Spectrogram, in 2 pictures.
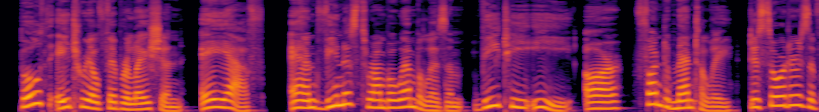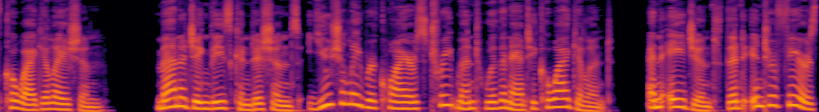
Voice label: english american medical narration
